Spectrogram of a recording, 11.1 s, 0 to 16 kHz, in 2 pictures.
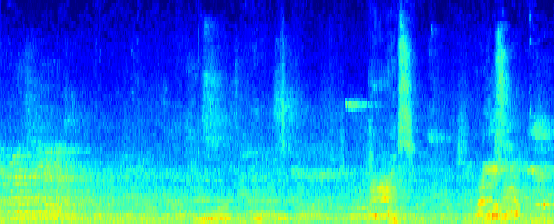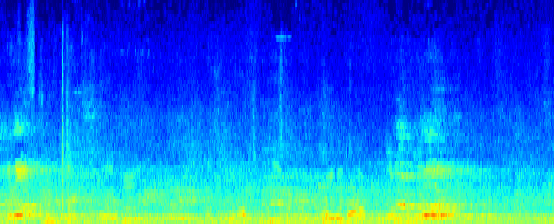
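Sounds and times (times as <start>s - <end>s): indistinct voices in a hall: 0.0s - 11.0s.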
